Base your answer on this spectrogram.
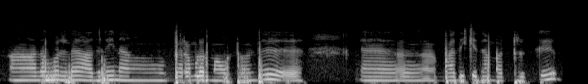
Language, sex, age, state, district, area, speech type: Tamil, female, 45-60, Tamil Nadu, Perambalur, rural, spontaneous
